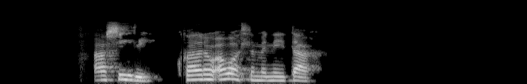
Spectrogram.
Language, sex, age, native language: Icelandic, female, 50-59, Icelandic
